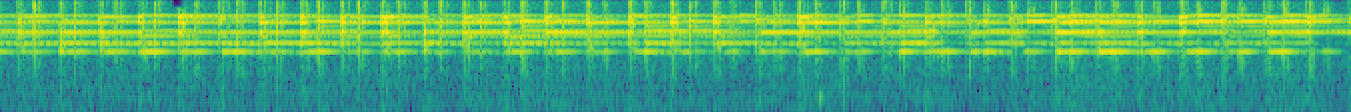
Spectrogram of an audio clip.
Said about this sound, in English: I want to ring the bell for self-invested and for everyone who was in class in self-invested.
